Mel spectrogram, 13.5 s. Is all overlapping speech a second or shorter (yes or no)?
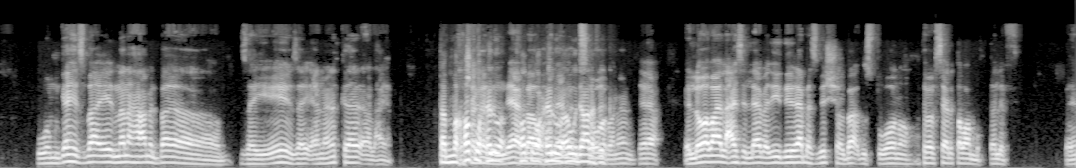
no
